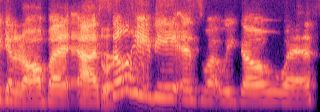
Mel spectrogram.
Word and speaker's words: Silhavy: pronounce your last name for me because i pronunciation is not my strong suit yeah i mean we get it all but uh still heavy is what we go with um but we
